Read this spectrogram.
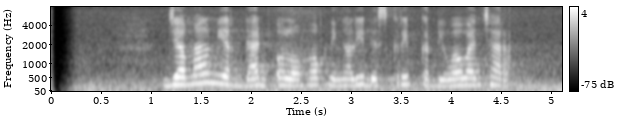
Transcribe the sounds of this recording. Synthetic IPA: d͡ʒamalmirdadɔlɔɦɔk̚niŋalidəskɾip̚kərdiwawaɲt͡ʃaɾa̰

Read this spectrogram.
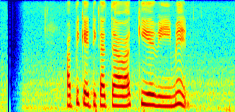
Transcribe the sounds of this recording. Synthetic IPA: apikeʈikat̪aːʋakːijəʋiːmen

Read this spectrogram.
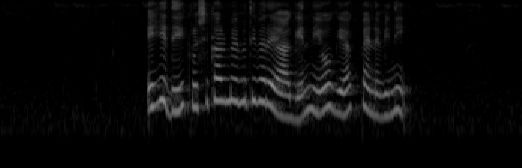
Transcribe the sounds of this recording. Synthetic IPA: eɦid̪ikruʃikarməæmət̪iʋəɾəjaːɡenːijoːɡejak̚pænəʋini

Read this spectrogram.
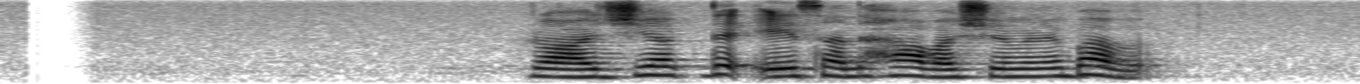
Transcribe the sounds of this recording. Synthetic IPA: ɾaːd͡ʒijak̚d̪əʔeːsand̪əɦaːʋaʃjəʋənəbaʋə

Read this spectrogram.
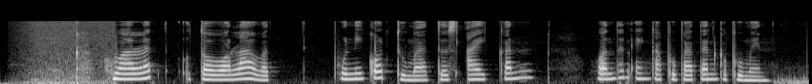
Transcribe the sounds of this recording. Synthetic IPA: walət̪̚ut̪ɔwɔlawət̪̚ | punikɔd̪̥ṳmad̪̥ɔ̤saikən | wɔnt̪ənʔɪŋkab̥ṳpat̪ɛnkəb̥ṳmɛn

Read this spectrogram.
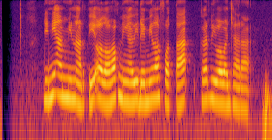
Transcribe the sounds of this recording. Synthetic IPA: diniaminart̪iɔlɔɦɔk̚niŋalidemilafɔt̪akɨrdiwawaɲt͡ʃaɾa

